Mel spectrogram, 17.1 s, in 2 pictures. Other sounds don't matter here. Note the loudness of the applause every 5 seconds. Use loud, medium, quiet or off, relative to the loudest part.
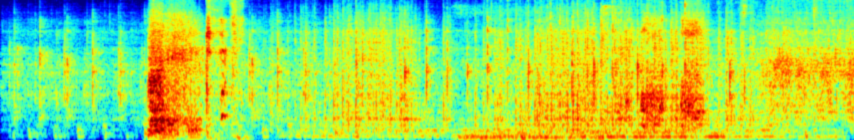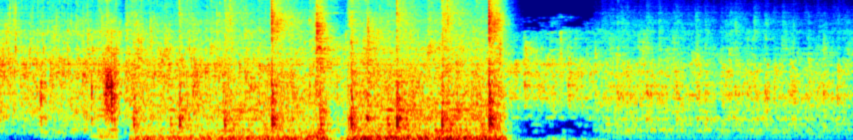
medium, loud, loud, medium.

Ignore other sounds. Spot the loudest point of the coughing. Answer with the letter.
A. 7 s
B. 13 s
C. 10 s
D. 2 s
D.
